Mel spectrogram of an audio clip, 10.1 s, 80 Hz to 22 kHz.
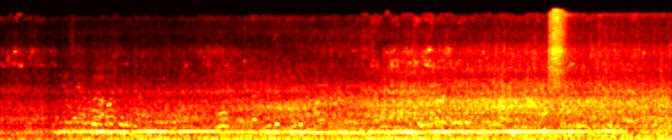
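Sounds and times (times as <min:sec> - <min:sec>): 
heavy truck engine rumbling: 0:00.0 - 0:10.0
truck air brake hiss: 0:08.2 - 0:08.6.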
